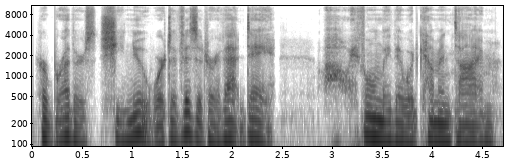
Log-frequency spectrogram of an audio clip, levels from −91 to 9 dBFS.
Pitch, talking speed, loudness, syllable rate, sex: 100 Hz, 205 wpm, -18 LUFS, 5.7 syllables/s, male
